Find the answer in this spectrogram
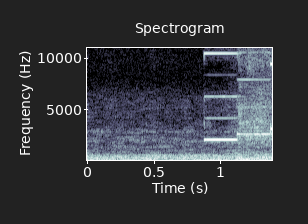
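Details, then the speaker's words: Terumo TE-331 syringe pump switched on by long-pressing the On/Off button: a short high-pitched electronic beep over quiet room noise. Syringe pump power-on beep. "ciri-ciri sini ada tombol On atau Off kalau ingin menyalakan kita tekan lama-lama Hai yang baru nyala ya"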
